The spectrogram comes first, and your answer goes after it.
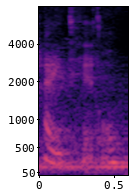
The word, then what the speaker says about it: Hightail: It's Hightail. Okay. Or Hittail. How would you like to pronounce that? Hightail. Okay. So Hightail. Because his tail's like all up in the air.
